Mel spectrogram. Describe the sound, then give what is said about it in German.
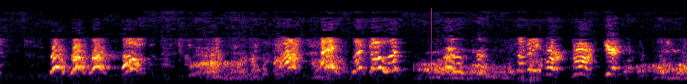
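A person imitates a dog in front of a shop in town, letting out a loud string of barks and yelps in an uneven rhythm that carries on for several seconds. “Zum Beispiel, wenn man sich als Hund identifiziert und dann beschließt, irgendwo in der Stadt vor einem Laden, sich zu benehmen wie ein Hund.”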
